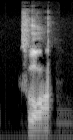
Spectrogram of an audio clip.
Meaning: second-person singular past historic of forer
- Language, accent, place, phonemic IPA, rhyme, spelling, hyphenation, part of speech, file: French, France, Lyon, /fɔ.ʁa/, -a, foras, fo‧ras, verb, LL-Q150 (fra)-foras.wav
